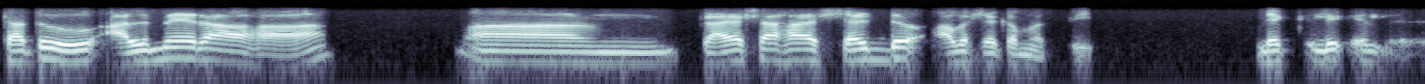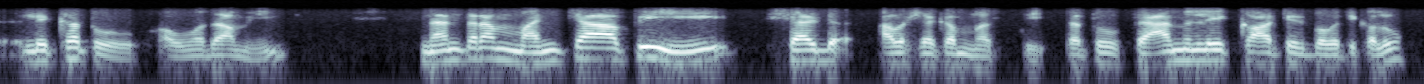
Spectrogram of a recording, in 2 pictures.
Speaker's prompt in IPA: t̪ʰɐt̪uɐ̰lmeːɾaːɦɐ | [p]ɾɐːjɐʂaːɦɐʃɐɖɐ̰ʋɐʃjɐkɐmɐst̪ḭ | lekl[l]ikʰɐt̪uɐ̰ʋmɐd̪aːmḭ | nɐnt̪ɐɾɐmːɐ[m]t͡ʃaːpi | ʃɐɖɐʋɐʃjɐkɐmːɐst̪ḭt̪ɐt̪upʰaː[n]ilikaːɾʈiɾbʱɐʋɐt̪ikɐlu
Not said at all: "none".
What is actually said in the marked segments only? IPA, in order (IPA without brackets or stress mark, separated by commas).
p, l, ɲ, m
